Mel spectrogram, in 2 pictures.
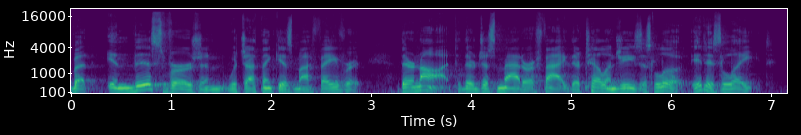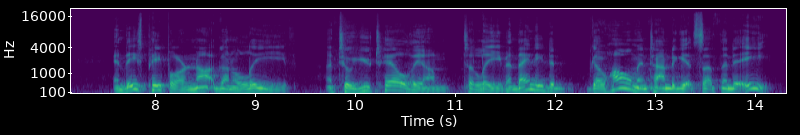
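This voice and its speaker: With an unremarkable speaking voice, a man talks at a moderate pace in a fairly low pitch, his intonation lively and his loudness very even, on a very clean recording with a silent background. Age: 50s. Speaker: pastor. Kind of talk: sermon.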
